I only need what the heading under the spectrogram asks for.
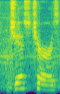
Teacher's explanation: the TU is typically pronounced as a CH if the TU is in the middle of the word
